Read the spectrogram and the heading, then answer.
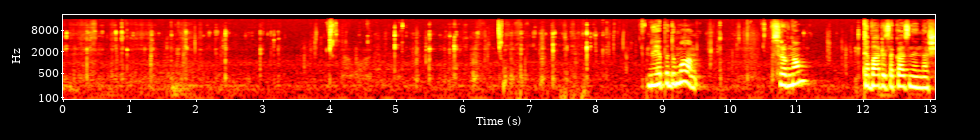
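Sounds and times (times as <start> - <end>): close-miked chewing: 0.0 - 8.8, 9.4 - 12.1.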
